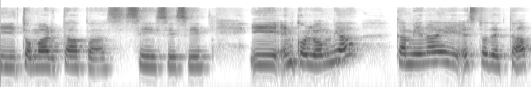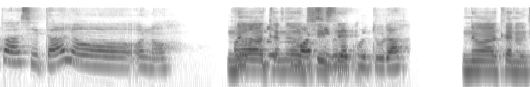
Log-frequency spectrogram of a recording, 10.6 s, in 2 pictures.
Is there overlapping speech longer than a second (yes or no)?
yes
